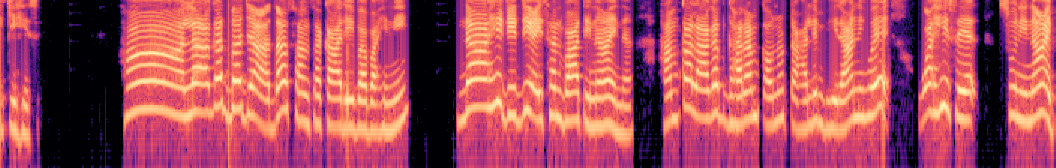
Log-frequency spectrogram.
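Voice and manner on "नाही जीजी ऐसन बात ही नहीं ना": normal talking voice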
